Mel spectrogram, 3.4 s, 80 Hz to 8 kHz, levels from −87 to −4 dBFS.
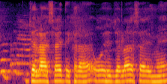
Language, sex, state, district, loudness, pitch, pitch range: Hindi, male, Bihar, Jahanabad, -17 LUFS, 155 Hz, 150-160 Hz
